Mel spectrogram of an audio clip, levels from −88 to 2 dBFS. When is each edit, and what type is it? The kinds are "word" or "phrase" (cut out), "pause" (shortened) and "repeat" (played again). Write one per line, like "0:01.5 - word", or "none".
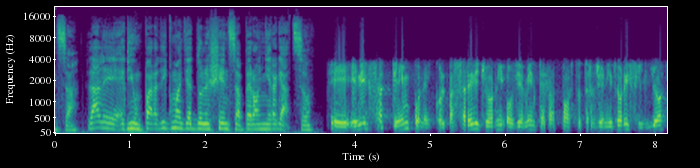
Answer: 0:00.9 - word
